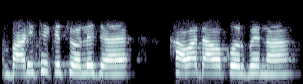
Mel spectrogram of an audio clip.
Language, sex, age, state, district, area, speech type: Bengali, female, 30-45, West Bengal, Hooghly, urban, conversation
